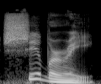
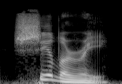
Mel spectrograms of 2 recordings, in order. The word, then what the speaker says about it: chivalry: 今天我们学到了侠客的这个英文的翻译，它的发音是 chivalry， chivalry。同时啊，同学们注意啊，这个词的发音哈，它跟一般的规律不一样哈，这个 ch 没有念成这个 ch 这个音，而念成这个 sh 这个音，所以同学们要小心哈，念成了 chivalry novels。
